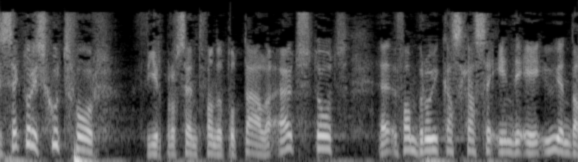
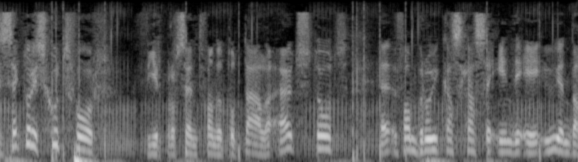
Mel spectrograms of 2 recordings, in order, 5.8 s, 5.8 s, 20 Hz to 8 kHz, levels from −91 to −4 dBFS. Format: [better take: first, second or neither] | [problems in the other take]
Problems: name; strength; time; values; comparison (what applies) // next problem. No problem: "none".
first | background sound (Purr + Fart); 14 dB below the speech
